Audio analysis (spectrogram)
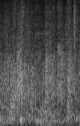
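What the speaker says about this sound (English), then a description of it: "that's worth an applause" A brief swell of audience applause at a senator's speech at Salish Kootenai College, a short patter of clapping at moderate volume.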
